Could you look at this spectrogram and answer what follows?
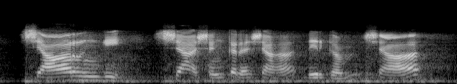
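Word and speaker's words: शार्ङ्गी: Sharangi is Banam, where is called Sharangi. Vishnu Murti, like Sarangi they call, but real word, correct word is Sharangi. Sharangi.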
